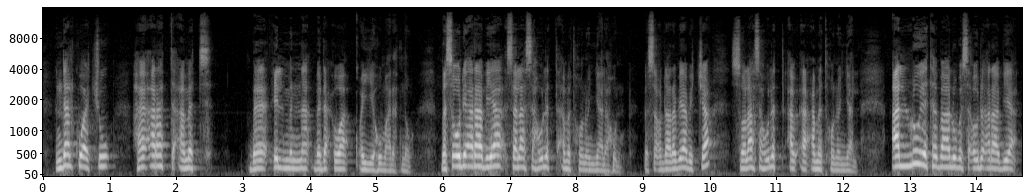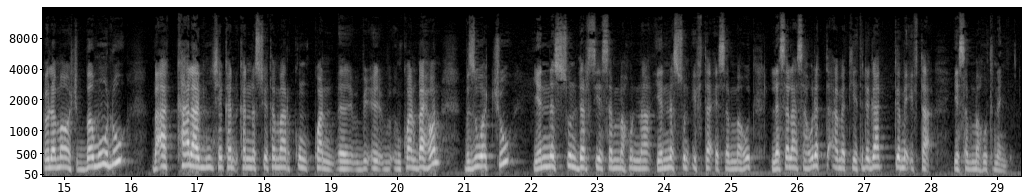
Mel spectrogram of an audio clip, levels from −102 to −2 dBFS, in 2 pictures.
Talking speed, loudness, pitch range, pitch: 90 wpm, -30 LUFS, 165-210 Hz, 190 Hz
